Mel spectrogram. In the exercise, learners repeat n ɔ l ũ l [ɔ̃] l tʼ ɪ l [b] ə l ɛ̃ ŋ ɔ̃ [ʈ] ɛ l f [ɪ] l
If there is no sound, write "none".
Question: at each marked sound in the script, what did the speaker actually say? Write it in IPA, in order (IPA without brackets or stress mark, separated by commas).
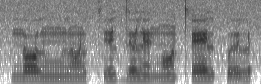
ɔ̃, d, tʼ, ə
